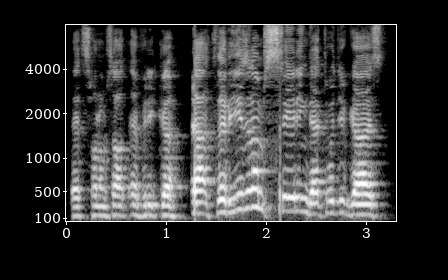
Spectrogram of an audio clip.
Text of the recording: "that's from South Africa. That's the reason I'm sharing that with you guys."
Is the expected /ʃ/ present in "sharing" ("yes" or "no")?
no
